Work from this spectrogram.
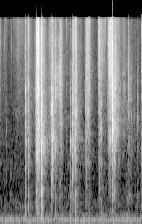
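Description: Tarot cards are shuffled and drawn close up, with crisp papery riffling bursts and soft snaps between them over a faint steady hum, and no one speaks.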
